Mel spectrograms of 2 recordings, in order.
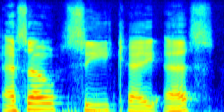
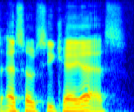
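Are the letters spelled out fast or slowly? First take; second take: slowly; fast. First: The letters are spelled out slowly. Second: The letters are spelled out quickly. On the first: It sounds like a Spanish phrase meaning it is what it is. "If you slow that down" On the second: It just spells the English word socks. "But if you say it fast"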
